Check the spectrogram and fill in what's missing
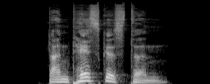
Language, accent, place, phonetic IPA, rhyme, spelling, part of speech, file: German, Germany, Berlin, [danˈtɛskəstn̩], -ɛskəstn̩, danteskesten, adjective, De-danteskesten.ogg
- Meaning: 1. superlative degree of dantesk 2. inflection of dantesk: strong genitive masculine/neuter singular superlative degree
